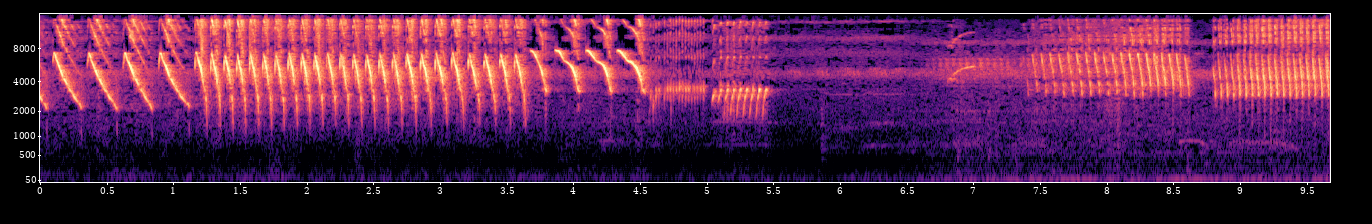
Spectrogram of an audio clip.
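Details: Belgian canary song: falling whistles lead into a long rapid trill and buzzy phrases, then near silence, followed by a quieter rising whistle and further fast trilled notes.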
